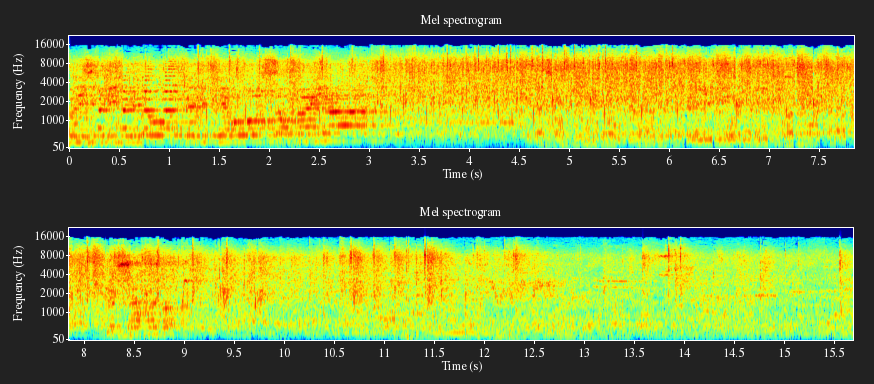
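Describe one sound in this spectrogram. A crowd chants and cheers loudly in a large echoing hall.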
